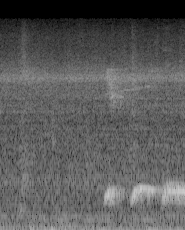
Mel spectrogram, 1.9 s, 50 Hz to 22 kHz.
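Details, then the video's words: Brief spotted dove coo phrase from a northern Vietnam bird farm in Ba Vì, Hanoi: three soft, low notes in quick succession after a moment of quiet. "chim cu gáy hay 88 miền bắc"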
